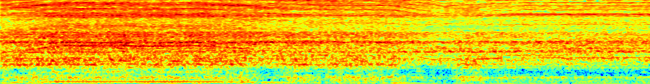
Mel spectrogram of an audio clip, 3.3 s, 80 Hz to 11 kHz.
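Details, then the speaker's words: KitchenAid Artisan 325 W stand mixer test run after repair of motor not turning on and planetary gear not working, rear cover and bracket reinstalled: steady, even motor hum and gear whine, no knocks or grinding; runs well now. "It worked well now."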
